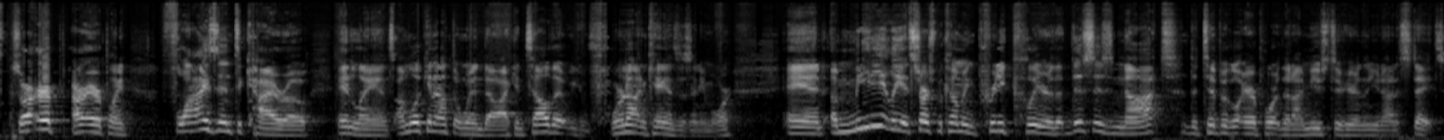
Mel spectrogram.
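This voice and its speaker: Animated and fairly quick, a man speaks in a fairly high pitch with very wide pitch swings. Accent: Southern US. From US South, Alabama (Birmingham suburbs). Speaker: teacher and storyteller. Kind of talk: storytelling monologue. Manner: casual, animated.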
